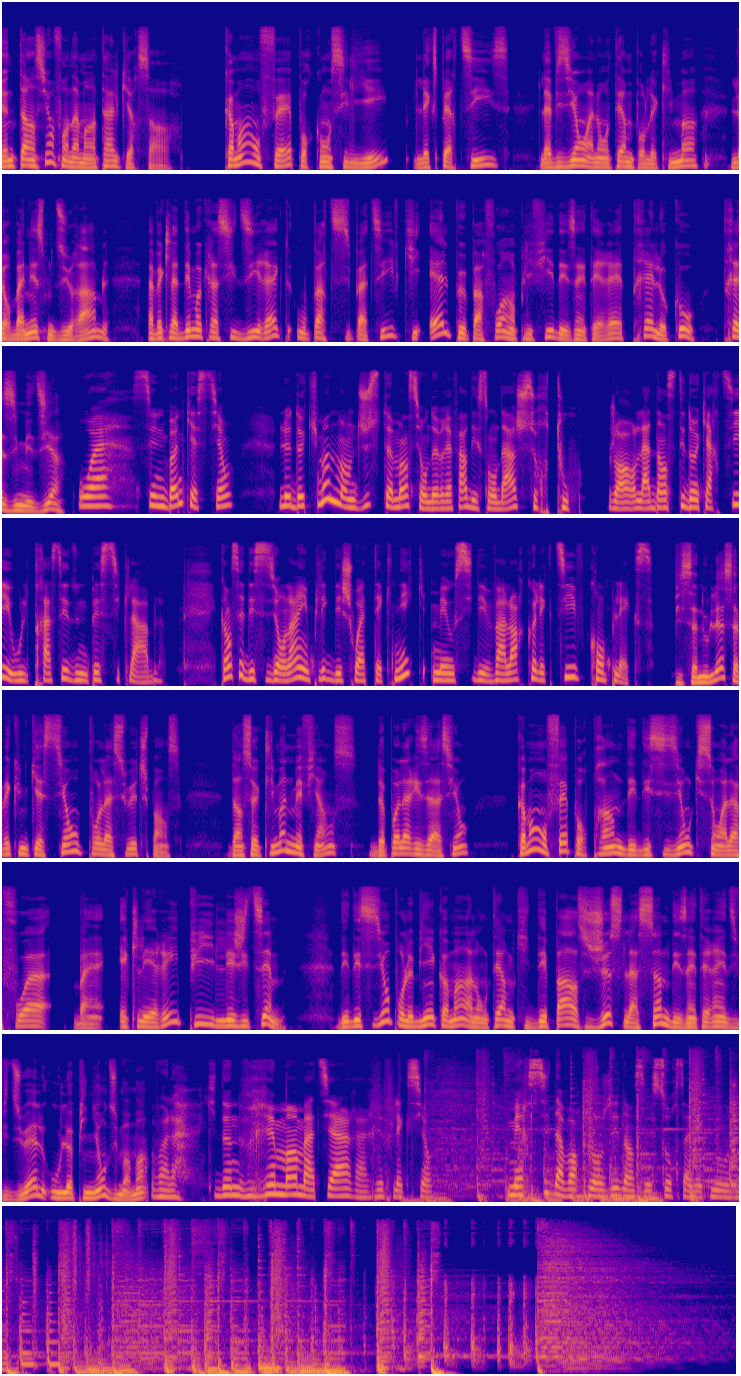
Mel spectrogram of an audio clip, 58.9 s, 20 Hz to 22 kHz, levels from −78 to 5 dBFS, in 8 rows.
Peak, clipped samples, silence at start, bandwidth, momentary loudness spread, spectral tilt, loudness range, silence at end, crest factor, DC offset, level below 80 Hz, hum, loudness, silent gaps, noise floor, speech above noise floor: -4 dBFS; under 0.1%; 0 s; 16 kHz; 9 LU; -5 dB/octave; 3 LU; 0.65 s; 18 dB; under 0.1%; -36 dBFS; none; -22 LUFS; none; -51 dBFS; 29 dB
